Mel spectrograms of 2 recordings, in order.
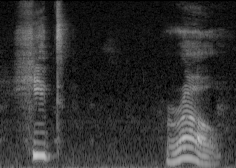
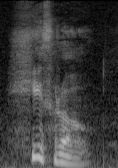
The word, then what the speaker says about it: Heathrow: airport receives in london many people say hit row hit row no it's not two words just one it's not hit row is heathrow heathrow now you heathrow perfect so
